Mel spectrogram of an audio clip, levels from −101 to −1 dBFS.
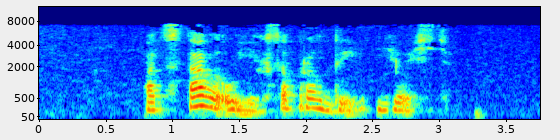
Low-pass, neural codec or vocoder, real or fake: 7.2 kHz; none; real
